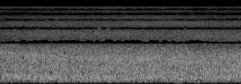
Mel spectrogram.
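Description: Steady, loud rush of river water flowing close by a road cut, a dense unbroken broadband roar with no talk over it.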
